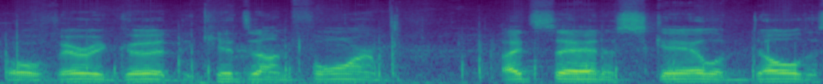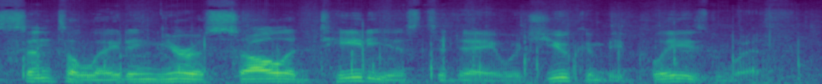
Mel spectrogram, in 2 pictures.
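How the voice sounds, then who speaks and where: An actor playing a sardonic, wisecracking 1940s police detective in a video game, with a needling, sarcastic delivery. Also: male voice, fairly low pitch, moderate pace, background noise, natural voice. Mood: dry sarcasm. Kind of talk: video game cutscene acting.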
